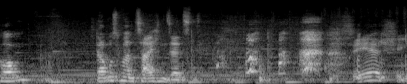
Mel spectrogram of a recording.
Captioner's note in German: lacht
